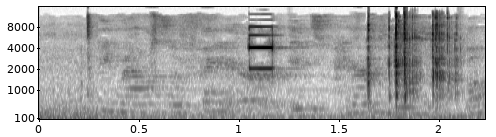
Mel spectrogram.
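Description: A digital timer beeps briefly.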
